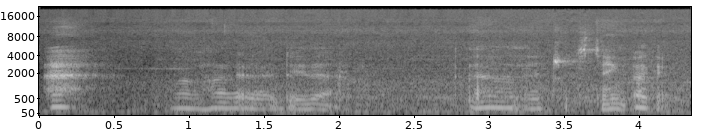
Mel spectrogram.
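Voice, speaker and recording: A woman talks at a very slow pace with a medium pitch. Noticeable background noise runs behind her. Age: 50s. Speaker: teacher and YouTuber. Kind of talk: casual talk to camera.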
